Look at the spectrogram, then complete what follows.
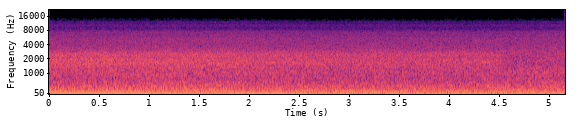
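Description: Cessna 150's four-cylinder Continental O-200 engine and propeller running steadily in flight, heard from inside the cabin as a low drone under a broad rush of air noise; the low drone shifts in pitch about halfway through.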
